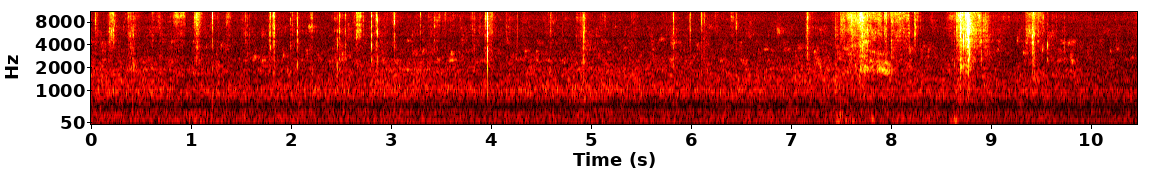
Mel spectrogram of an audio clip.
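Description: Paper slips being folded and unfolded between fingers, with faint crinkles and small clicks, louder rustles near the end, over a low steady hum.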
